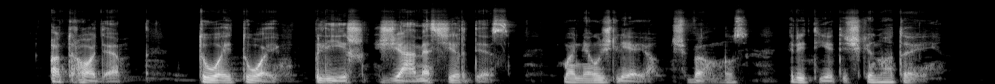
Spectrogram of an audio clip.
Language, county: Lithuanian, Vilnius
